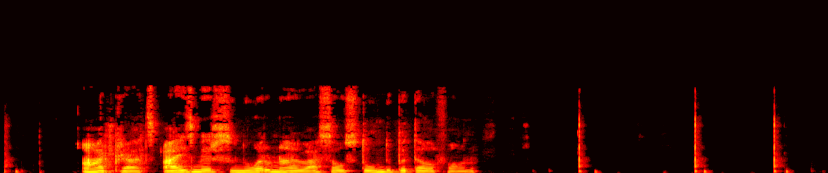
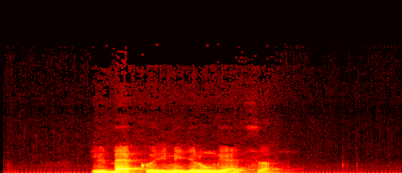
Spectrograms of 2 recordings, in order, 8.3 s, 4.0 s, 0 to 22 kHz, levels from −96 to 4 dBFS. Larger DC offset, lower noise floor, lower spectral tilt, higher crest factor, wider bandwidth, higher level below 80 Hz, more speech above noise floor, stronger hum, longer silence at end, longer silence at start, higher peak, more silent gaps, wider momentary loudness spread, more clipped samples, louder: neither; first, under -90 dBFS vs -56 dBFS; second, -4.5 dB/octave vs -9 dB/octave; first, 26 dB vs 18 dB; first, 11.5 kHz vs 6.2 kHz; second, -72 dBFS vs -48 dBFS; first, over 64 dB vs 39 dB; neither; second, 0.5 s vs 1.25 s; second, 0.05 s vs 0.9 s; about the same, -2 dBFS vs -2 dBFS; neither; first, 18 LU vs 13 LU; neither; second, -26 LUFS vs -19 LUFS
